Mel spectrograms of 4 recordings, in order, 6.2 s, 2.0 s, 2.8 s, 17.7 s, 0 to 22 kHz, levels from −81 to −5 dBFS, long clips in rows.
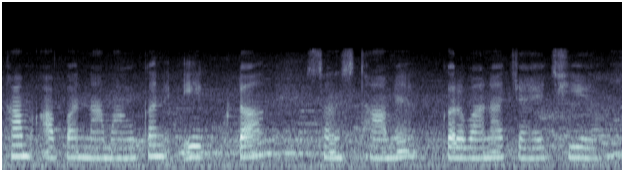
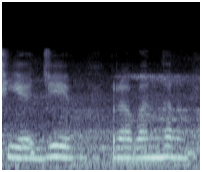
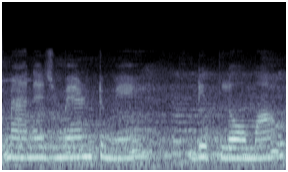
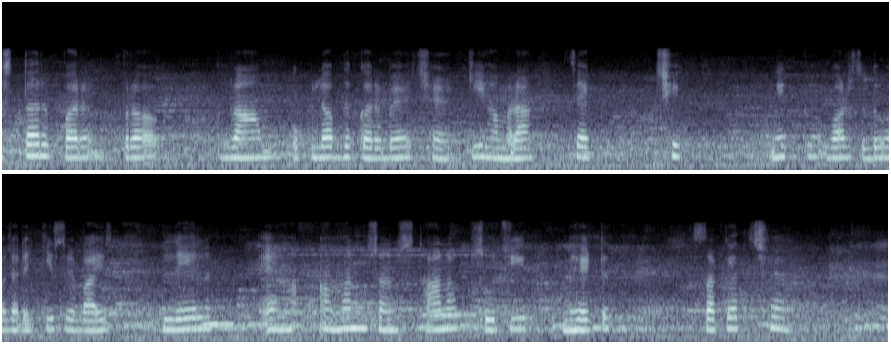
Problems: continuous background conversations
